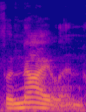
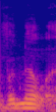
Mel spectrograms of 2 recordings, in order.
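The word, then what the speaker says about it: vanillin: Wood, oak wood actually connects cuz one of the uh compounds in vanilla beans is something called vanilin or vanilla. I call it vanilla, but it's called vanil.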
